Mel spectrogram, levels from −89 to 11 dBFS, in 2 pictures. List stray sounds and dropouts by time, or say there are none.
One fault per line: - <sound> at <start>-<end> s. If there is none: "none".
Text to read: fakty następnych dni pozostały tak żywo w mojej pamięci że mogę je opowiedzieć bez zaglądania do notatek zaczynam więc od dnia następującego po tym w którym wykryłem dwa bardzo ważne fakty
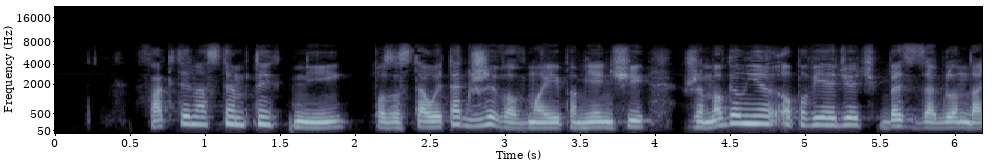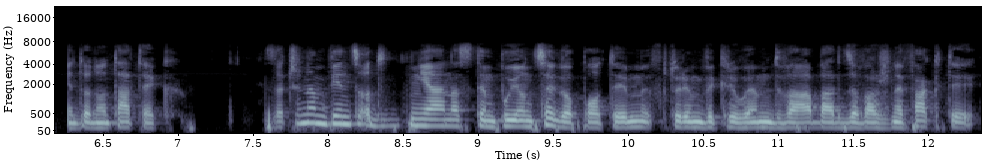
- dropout at 6.2-6.3 s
